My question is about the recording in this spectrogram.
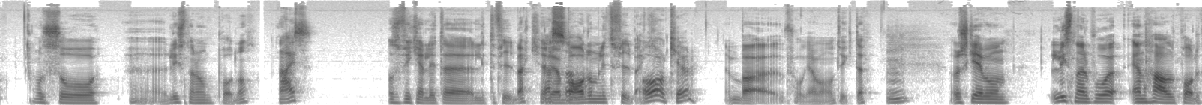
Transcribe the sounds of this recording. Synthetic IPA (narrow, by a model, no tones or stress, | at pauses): ɔsɔ | lʏsnad̪əhʊnpɔpʰɔd̪ən | najs | ɔsɔfɪkːjaliːt̪əliːt̪əfiːd̪̚bækːɛlːəjɑɡbɑːd̪ɔmliːt̪ə̥fiːd̪bæ̰ʔkʰʉːl | jbɑ̰ɾa̰fɾo̰ːɡa̰va̰hʊ̰nt̪ʰʏ̰kt̪ə | ʔɔd̪ɔskɾeːvhʊn | lʏsnad̪əpʰɔɛnɦalvpʰɔd̪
